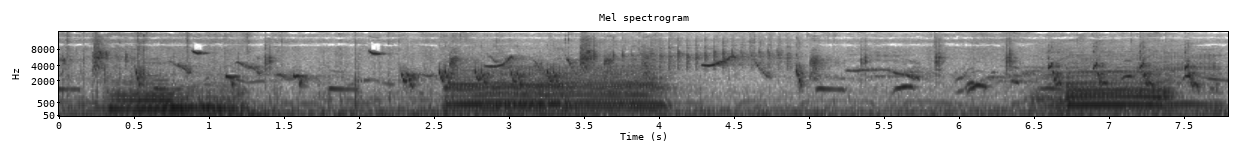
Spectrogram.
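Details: Tame cattle moving along a village road toward the pen in the morning; a brief moo, then a long, even bellow lasting over a second, and a final moo near the end, with lively birdsong between.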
